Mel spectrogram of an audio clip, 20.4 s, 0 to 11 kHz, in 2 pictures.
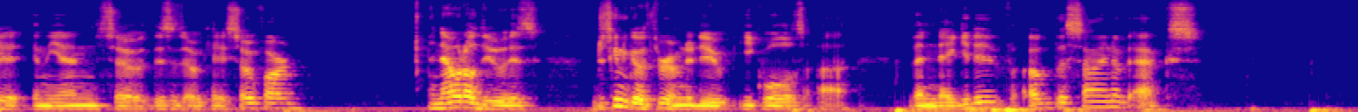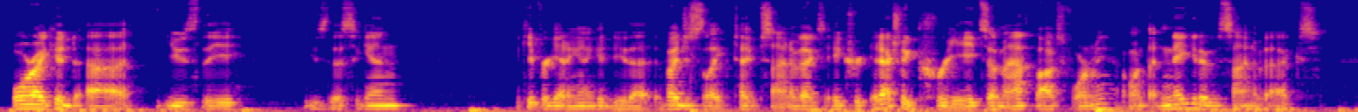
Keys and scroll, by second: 2.2 BackSpace, 5.9-8.6 typing, 9.8 ), 10.2 BackSpace, 15.3 Return, 16.3 x, 16.4 Left, 18.4 -, 18.9 Right.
